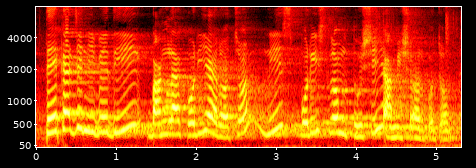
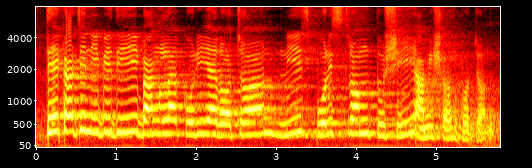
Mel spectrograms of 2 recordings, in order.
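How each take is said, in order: No difference in how they are said.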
